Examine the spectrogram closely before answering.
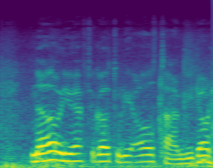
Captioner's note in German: murmelt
